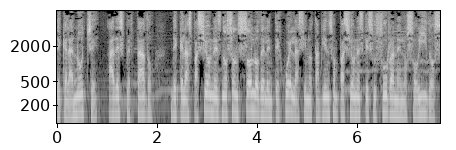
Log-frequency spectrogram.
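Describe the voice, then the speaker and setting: The man's somewhat breathy voice moves at a moderate pace with fairly even intonation, recorded very cleanly over a silent background. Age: 50s. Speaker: radio host. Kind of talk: radio show with scripted history narration. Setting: radio studio.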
